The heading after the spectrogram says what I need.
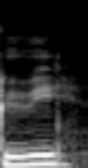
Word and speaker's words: GUI: GUI for sure and you pronounce it GUI so this is a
